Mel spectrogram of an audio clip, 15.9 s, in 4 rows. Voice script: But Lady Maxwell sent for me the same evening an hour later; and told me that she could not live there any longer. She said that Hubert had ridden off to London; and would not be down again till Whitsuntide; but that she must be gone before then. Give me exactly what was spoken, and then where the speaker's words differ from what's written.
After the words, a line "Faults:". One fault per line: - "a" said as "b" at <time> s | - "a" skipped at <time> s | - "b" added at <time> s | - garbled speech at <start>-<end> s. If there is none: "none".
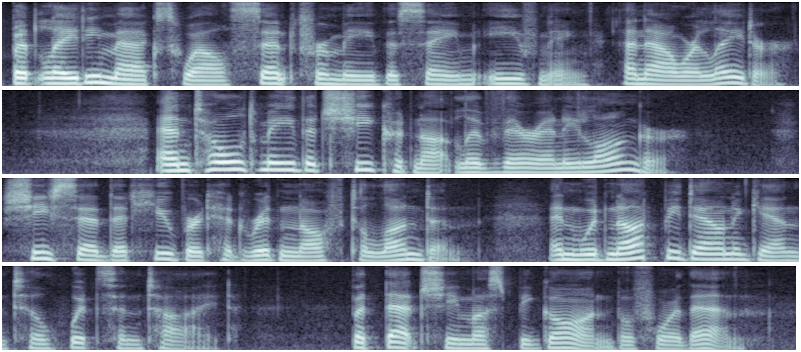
But Lady Maxwell sent for me the same evening an hour later; and told me that she could not live there any longer. She said that Hubert had ridden off to London; and would not be down again till Whitsuntide; but that she must be gone before then.
Faults:
none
